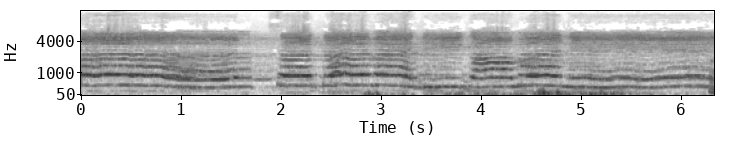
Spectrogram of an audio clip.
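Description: A song sung by a high solo voice in long, gliding notes, with soft low thumps under it around the middle.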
